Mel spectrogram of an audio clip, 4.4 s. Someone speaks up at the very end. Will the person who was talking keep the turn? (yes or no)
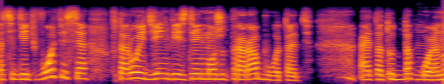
yes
